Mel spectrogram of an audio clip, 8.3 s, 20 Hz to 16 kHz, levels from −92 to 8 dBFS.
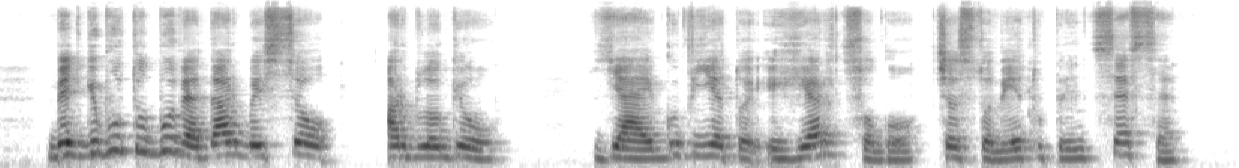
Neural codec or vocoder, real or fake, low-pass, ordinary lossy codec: none; real; 14.4 kHz; Opus, 64 kbps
